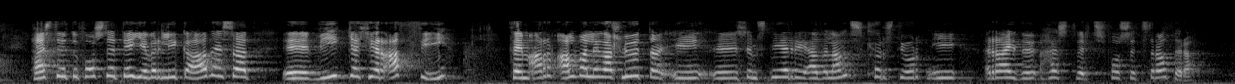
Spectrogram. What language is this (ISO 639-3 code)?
isl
